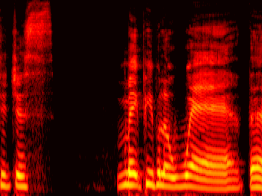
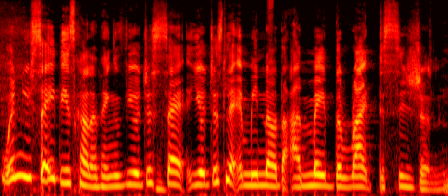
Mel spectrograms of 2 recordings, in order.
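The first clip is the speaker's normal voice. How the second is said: ordinary delivery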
